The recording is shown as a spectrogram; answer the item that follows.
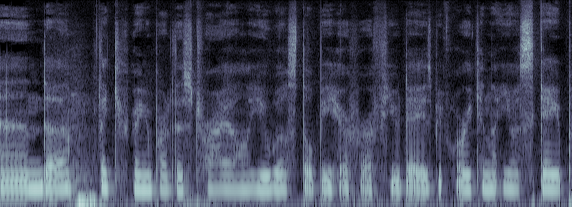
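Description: The speaker is soft-spoken, with a dark, mellow tone and a moderate pace. The background is quiet. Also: woman. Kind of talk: soft-spoken role-play address to viewer. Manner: soft ASMR close-mic voice. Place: home room.

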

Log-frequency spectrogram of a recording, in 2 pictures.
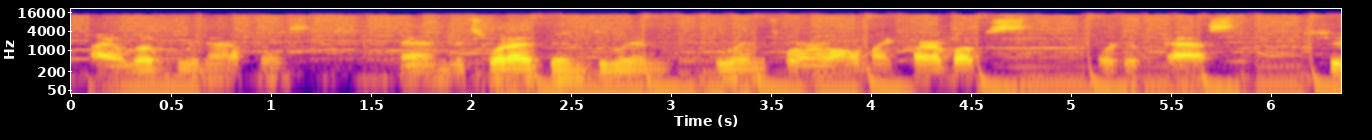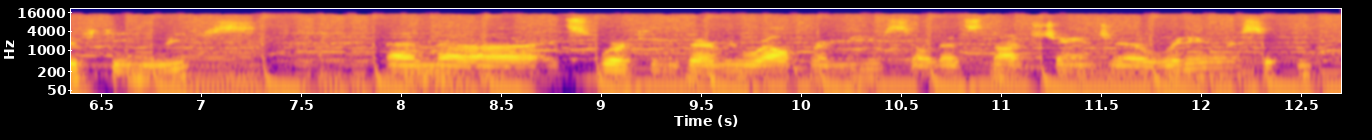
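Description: A man at a fairly slow pace, with clear music in the background. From French Canada. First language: French. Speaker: bodybuilder. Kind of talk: casual vlog talk to camera. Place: shop. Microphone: phone near.

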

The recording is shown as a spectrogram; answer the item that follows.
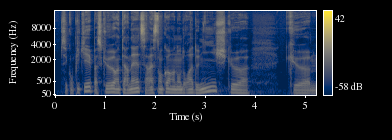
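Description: In a very clean recording with a silent background, a man with an unremarkable speaking voice and a fairly low pitch talks at a fairly slow pace with ordinary pitch variation. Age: 30s. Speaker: actor and director. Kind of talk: interview.

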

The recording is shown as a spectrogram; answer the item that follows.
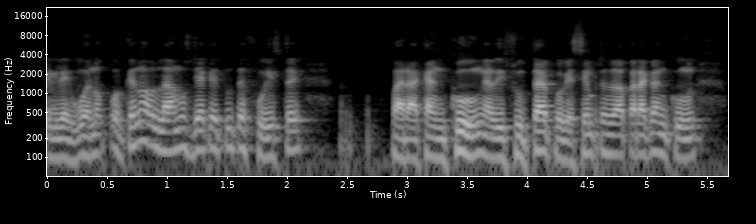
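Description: Talking very fast, a man keeps ordinary pitch variation while the background stays quiet. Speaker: radio host. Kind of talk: casual interview chat. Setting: studio. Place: studio. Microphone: lapel.

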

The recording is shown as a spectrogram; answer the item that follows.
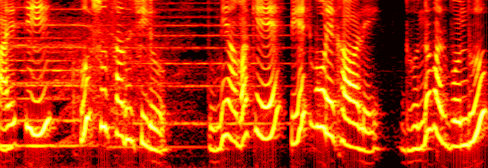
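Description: A squeaky, cartoonish character voice at an extremely high pitch. The pace is moderate. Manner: gentle, polite.

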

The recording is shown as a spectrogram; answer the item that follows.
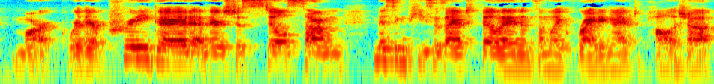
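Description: A woman's very deep, low voice with fairly even intonation and audible room echo. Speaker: PhD student vlogger. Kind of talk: casual vlog chat. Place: home room.

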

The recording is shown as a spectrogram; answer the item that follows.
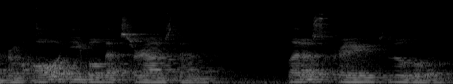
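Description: Spoken at a fairly slow pace, the voice carries strong room echo and light background noise. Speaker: lector and congregation responder at mass. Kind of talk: scripture reading aloud and liturgical responses. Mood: solemn, calm. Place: church.

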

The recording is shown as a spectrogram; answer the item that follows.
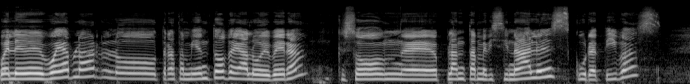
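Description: A woman speaks at a very slow pace in a high pitch. Her pitch varies in an ordinary way. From Dominican Republic. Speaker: beauty therapist; guest. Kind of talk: casual chat. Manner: halting. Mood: relaxed, friendly. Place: home room. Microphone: handheld.

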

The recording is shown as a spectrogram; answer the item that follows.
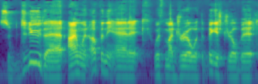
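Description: Speaking at a moderate pace, a man has a fairly low pitch and a bright, sharp tone. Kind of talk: tutorial. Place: home room. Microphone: phone near.

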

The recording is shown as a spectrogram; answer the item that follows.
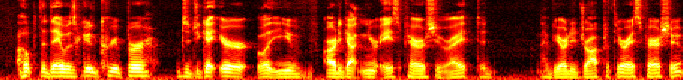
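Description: Very deep and low, a man's voice rushes at a very fast pace with ordinary pitch variation. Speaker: livestreamer. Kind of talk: casual stream chat. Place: home room.

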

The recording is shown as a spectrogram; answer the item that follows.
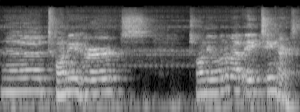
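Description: There is light background noise and audible room echo. A man speaks at a fairly slow pace. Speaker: physics professor. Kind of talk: lecture. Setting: recorded lecture with demonstrations. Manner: casual, humorous. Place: home room. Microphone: video call.

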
